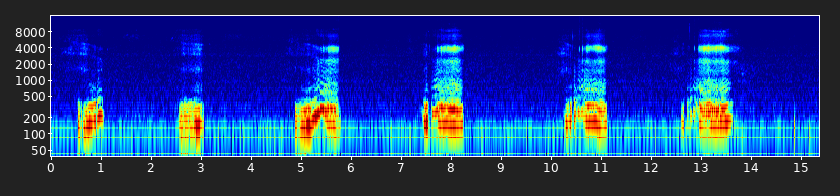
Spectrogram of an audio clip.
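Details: Corgi sound asleep at home, snoring loudly in regular rough low bursts roughly every two to three seconds, each snore wavering in pitch with a breathy hiss on top; nothing else heard.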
